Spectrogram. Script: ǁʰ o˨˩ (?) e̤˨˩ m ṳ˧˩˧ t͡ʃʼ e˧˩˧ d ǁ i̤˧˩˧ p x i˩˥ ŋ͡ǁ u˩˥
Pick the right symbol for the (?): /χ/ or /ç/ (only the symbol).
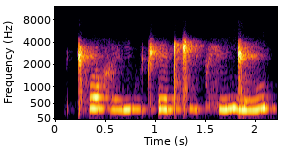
χ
